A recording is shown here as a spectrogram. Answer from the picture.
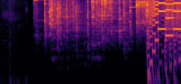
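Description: Sound effects of an animated logo intro: a sound that comes in about half a second in, then a loud hit near the end as electronic intro music starts.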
